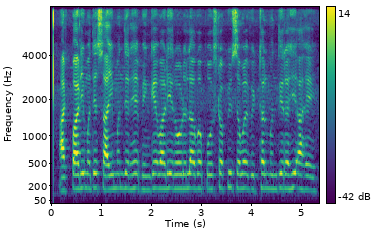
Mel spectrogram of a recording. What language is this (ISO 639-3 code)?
mar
